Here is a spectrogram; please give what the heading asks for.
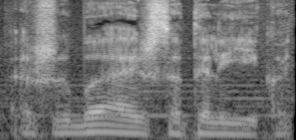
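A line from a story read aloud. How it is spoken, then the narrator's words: Quiet. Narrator (Russian): тихо сказал ведьмак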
